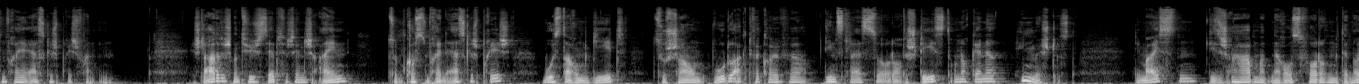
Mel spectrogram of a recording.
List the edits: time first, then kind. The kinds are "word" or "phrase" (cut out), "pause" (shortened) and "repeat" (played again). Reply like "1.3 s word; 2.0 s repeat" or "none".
2.3 s word; 3.8 s pause; 7.5 s word; 9.0 s word; 12.3 s word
